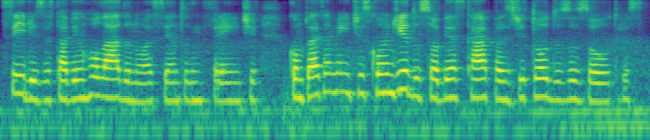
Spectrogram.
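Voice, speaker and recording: A woman's voice: medium pitch, fairly even intonation, normal speed, warm tone, slight background noise. A woman with a Brazilian accent reading scripted fiction as an audiobook narrator.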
